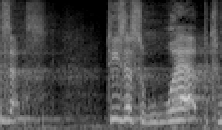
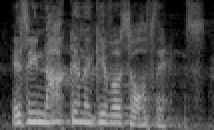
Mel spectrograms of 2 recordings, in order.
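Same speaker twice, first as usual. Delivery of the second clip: ordinary delivery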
